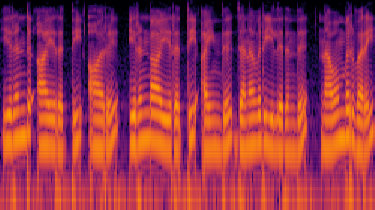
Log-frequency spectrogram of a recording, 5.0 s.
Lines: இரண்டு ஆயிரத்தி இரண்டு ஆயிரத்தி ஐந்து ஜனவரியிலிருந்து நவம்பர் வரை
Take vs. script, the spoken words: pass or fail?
fail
